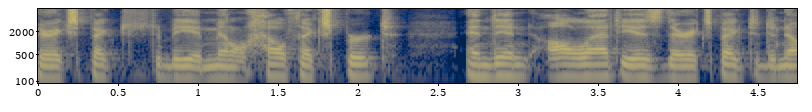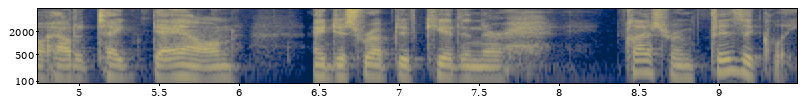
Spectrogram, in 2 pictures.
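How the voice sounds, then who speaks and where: Here a man with an American accent speaks at a moderate pace. His intonation is monotone and flat, his loudness very even. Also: medium pitch for a man. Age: 60s. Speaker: state senator. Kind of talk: committee hearing discussion.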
